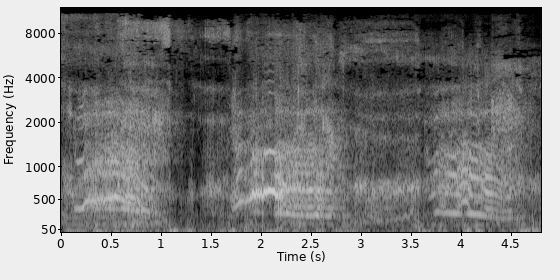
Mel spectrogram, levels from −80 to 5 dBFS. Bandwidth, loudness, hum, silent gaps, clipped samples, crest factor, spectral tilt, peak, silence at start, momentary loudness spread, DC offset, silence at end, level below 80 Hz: 11.5 kHz; -19 LUFS; none; none; under 0.1%; 16 dB; -2.5 dB/octave; -4 dBFS; 0 s; 11 LU; under 0.1%; 0 s; -42 dBFS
